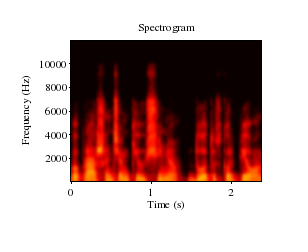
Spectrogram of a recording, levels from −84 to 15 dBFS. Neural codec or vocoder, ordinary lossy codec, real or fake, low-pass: none; Opus, 16 kbps; real; 7.2 kHz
